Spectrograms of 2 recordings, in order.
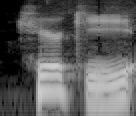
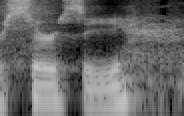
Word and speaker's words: Circe: I am the son of Kirke or Circe, how different people pronounce it ways. Yeah. I will try to use hard C's, but I'm sure I will.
